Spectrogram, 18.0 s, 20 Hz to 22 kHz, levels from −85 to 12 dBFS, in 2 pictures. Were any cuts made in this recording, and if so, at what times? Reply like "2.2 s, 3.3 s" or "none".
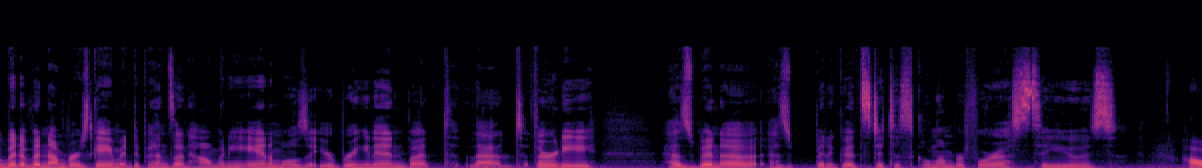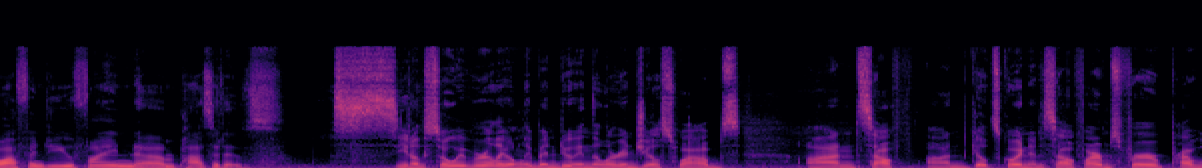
4.0 s, 12.2 s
